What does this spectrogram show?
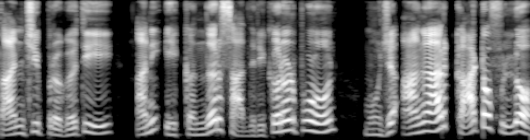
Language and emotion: Goan Konkani, happy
